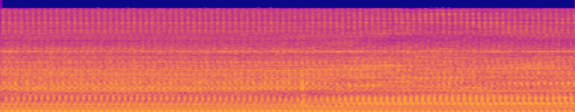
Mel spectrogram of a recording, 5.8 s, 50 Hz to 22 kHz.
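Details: Military-surplus Hatz single-cylinder diesel, unused since stored in 2003, first start: steady, even chug at about three beats a second, no misses or knocks; runs smooth and healthy.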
